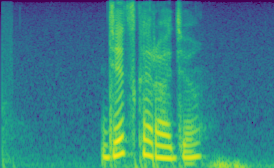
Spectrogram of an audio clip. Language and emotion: Russian, neutral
